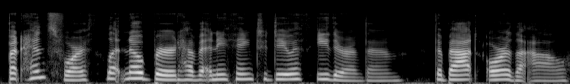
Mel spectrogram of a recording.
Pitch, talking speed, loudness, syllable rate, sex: 215 Hz, 190 wpm, -18 LUFS, 4.6 syllables/s, female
